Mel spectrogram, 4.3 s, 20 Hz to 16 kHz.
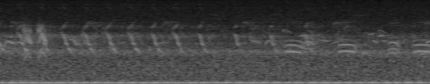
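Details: At Decorah on 11 March 2018, an adult male bald eagle gives a quick run of high, piping chitters that slows toward the end into a few drawn-out squeals, over a low droning hum.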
